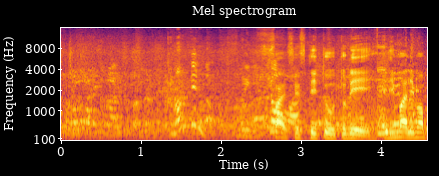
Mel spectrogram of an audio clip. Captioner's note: speaking Japanese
